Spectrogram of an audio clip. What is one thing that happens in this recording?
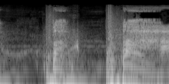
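A pistol fires a loud shot.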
